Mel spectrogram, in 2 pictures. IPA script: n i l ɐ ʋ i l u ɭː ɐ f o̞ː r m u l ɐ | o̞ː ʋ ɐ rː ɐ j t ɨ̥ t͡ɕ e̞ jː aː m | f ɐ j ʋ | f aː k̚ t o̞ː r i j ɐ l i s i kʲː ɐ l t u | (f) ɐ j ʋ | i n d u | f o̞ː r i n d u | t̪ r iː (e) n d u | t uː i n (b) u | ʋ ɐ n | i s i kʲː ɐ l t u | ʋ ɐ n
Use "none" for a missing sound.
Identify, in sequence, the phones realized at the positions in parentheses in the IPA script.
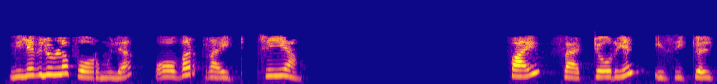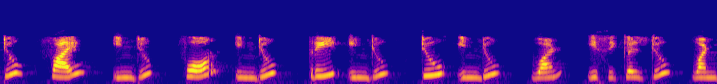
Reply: f, i, d

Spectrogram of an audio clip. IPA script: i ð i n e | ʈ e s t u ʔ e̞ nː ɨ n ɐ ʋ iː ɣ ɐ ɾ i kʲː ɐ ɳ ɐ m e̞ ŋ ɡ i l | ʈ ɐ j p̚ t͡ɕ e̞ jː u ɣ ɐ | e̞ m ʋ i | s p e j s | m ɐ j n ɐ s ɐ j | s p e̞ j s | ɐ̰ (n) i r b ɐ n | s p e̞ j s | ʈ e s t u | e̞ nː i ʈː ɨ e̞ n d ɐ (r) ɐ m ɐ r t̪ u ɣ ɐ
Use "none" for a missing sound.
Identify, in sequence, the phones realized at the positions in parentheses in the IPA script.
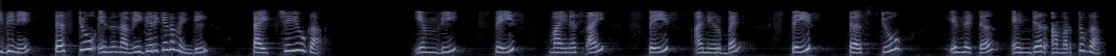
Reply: n, r

